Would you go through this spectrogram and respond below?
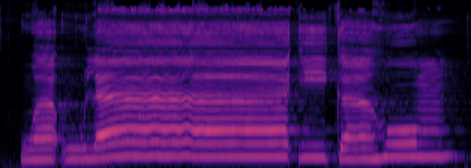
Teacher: Ya, ini mad tabi'inya yang fathah panjang di atas huruf lam, hamzahnya yang ini ya. Maka lamnya kita bunyikan panjang boleh 4 boleh 5 harokat. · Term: mad wajib muttasil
